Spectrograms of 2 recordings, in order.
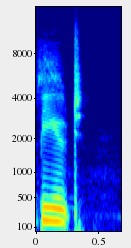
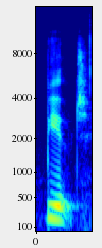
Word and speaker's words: Butte: That's pronounced Butte. Butte. Yes. If it's B U T T E, it's Butte. Yes, Butte.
